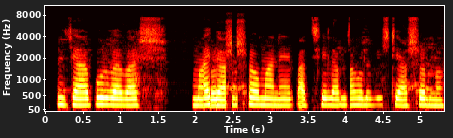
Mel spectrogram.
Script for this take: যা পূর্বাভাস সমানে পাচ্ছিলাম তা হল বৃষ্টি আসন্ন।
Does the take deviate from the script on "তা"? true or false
true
